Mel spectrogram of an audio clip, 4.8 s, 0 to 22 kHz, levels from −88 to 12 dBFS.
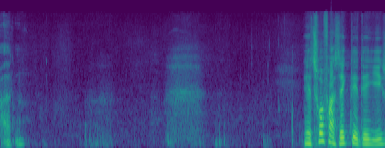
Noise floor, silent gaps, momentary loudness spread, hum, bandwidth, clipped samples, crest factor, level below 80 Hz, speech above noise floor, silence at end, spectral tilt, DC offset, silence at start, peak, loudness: -57 dBFS; none; 26 LU; none; 16 kHz; under 0.1%; 20 dB; -58 dBFS; 43 dB; 0 s; -6 dB/octave; under 0.1%; 0 s; 0 dBFS; -14 LUFS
